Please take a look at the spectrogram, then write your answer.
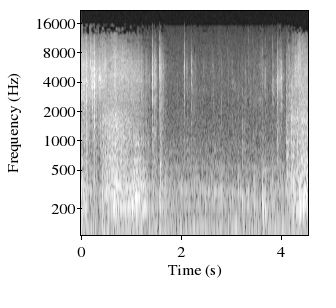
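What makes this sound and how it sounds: Two hands with long glittery nails grab, squeeze and crumble a pile of broken white and red-swirled solid bar soap chunks on a pink surface, rubbing them together. Dense, bright crumbling and crinkling fills the opening second, then thins to a few sharp crackles and scattered faint patter before the crunching swells again at the end.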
